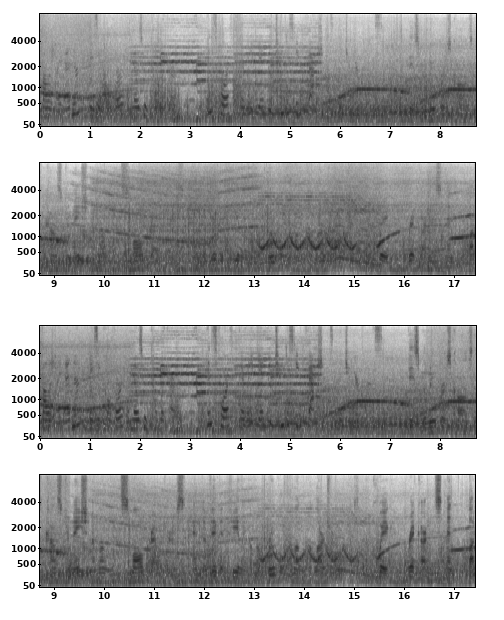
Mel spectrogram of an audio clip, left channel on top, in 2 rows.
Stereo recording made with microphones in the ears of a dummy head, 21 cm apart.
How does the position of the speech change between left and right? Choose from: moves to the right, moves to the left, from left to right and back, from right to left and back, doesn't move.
doesn't move.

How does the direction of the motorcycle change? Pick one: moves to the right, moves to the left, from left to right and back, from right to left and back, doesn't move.
moves to the left.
